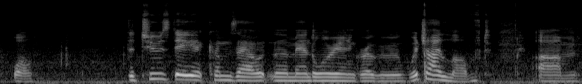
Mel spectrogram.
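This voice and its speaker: A woman's fairly low voice at a moderate pace, with ordinary pitch variation and long, frequent pauses. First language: not English. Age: 40s. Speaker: collector vlogger. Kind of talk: casual vlog monologue.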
